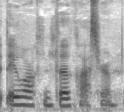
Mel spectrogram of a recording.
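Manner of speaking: ordinary delivery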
